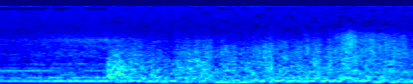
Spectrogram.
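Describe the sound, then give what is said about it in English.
Explosions on a ship produce a dense, continuous, roaring rumble. It swells sharply early on and builds again briefly near the end. “Explosions erupt on the ship they left a few minutes before.”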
